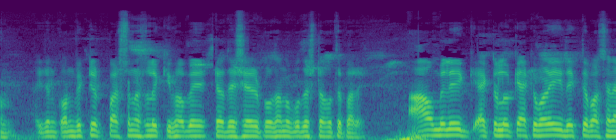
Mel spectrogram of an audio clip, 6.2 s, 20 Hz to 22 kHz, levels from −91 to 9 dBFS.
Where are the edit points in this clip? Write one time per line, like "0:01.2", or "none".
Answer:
0:02.1
0:04.0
